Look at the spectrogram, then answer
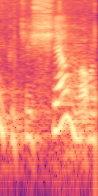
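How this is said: A prosodic boundary comes before the last word. The last word is a verb: the dog bites. "il y a une frontière d'intonation juste devant mort"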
